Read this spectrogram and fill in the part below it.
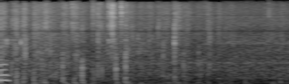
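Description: Hooves crunch through snow close by.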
